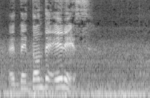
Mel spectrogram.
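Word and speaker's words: de dónde eres: De donde eres?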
